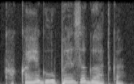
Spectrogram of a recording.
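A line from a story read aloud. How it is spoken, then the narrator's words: Muttered under breath. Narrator (Russian): Пробормотала я вполголоса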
